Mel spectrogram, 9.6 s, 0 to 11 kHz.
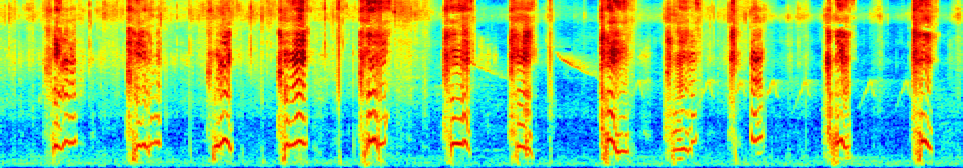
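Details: Goose-like honking from a female dog hunting moles in backyard trenches: a dozen rough nasal honks, each a short rising-then-falling squawk, coming about every 0.7 seconds with small pauses, outdoors with little else audible.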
